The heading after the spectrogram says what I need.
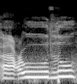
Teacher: او نہیں پڑھیں گے اس کو، اعوذ اس طرح سے پڑھیں گے۔ اس کے بعد جو ذال ہے وہ نرمی سے ادا کیا جاتا ہے، اس میں سیٹی والا ساؤنڈ بالکل بھی نہیں آنا چاہیے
